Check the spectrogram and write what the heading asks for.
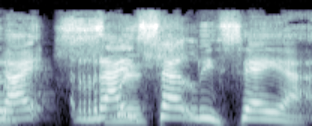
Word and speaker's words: Raiza Licea: Raiza Licea, I believe.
